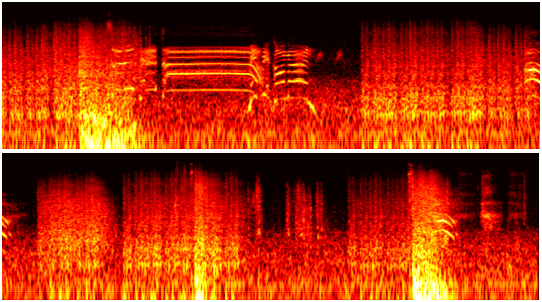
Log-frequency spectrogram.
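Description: A shotgun fires loud booming shots.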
